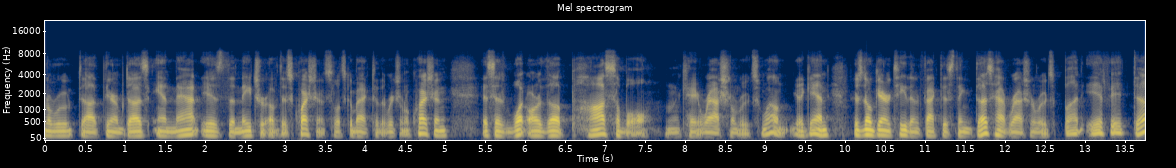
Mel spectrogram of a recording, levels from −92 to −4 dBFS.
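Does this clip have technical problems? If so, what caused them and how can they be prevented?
No, there are no faults here; the audio carries the ordinary band-limiting of a call codec path, with the top end rolling off around 12 kHz, which is expected for that route and needs no preventive action.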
